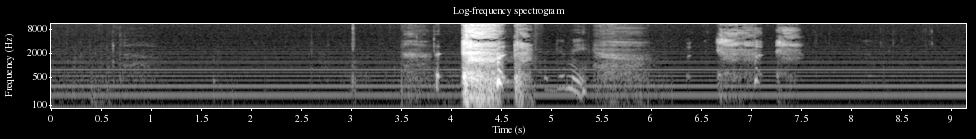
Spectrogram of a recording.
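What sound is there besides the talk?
coughing fit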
